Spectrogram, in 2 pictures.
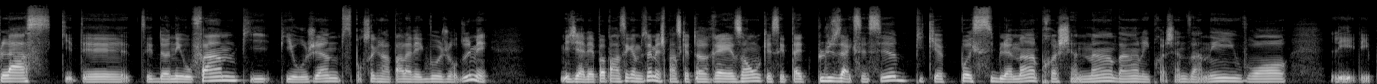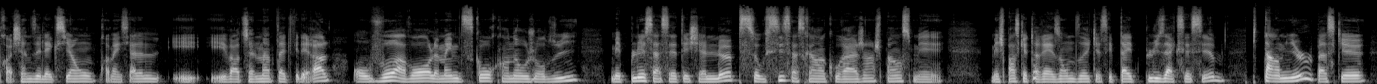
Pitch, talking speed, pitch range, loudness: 130 Hz, 220 wpm, 125-145 Hz, -18 LUFS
